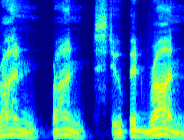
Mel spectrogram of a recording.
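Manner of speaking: very slow, soft, urging mutter under the breath. Retelling a film character's words to a fleeing friend: muttered under breath. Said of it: "says under his breath".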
